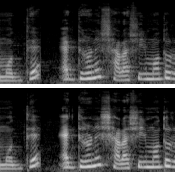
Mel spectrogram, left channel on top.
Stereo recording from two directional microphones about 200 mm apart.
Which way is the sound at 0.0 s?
10° right (ahead or behind).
